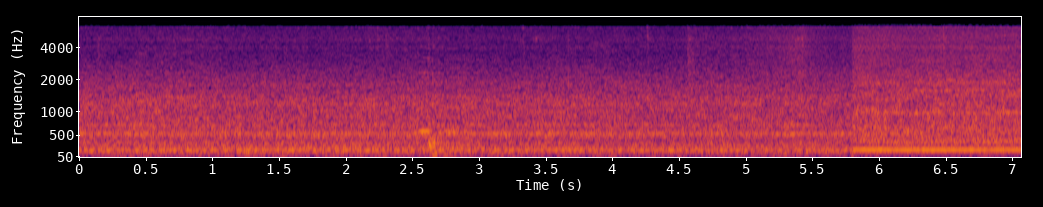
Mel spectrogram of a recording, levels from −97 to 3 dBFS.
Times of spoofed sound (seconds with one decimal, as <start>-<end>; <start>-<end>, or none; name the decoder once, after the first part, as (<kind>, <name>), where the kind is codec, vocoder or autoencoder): 5.1-6.4 (codec, DAC)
